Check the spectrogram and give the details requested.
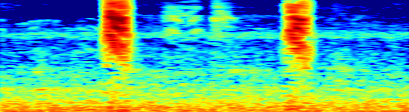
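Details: Female double-collared seedeater call, intended to stimulate males to sing: two brief, bright, high-pitched chirps about a second apart in near silence.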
